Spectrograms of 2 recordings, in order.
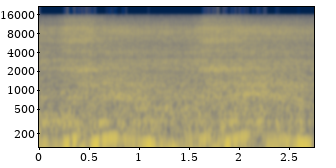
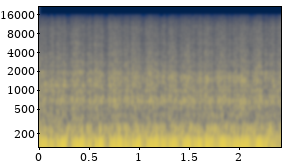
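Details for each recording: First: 1988 Crestliner Chevy 305 V8 with OMC King Cobra drive and electronic ignition, with blow-by on a couple of cylinders; quick rev blips then a steady even drone, starts easily. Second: Chevy 305 with OMC King Cobra drive in a 1988 Crestliner 25 ft boat, first start in years, steaming a lot, with good oil pressure. A deep idle with an uneven lope and periodic dips.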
